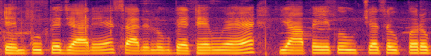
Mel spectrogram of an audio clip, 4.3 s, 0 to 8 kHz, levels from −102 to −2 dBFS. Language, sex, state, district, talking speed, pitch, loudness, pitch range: Hindi, male, Chandigarh, Chandigarh, 220 wpm, 165 Hz, -14 LUFS, 155-170 Hz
